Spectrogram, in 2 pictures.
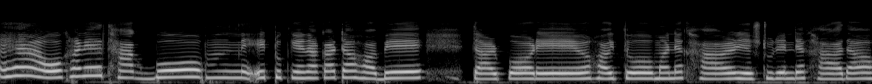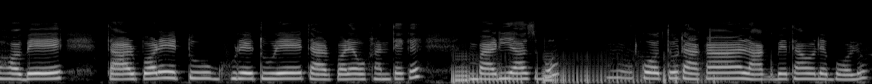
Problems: none marked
